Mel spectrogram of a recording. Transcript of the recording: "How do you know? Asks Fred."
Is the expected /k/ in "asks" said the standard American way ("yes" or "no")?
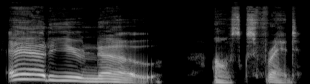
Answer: yes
